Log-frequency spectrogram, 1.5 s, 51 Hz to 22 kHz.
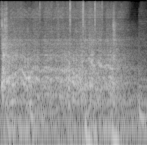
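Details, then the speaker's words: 34-year-old Pontiac Fiero abandoned 8 years, new battery and ignition lock cylinder, spark confirmed at distributor: starter cranks a few quick beats, then the engine stumbles and catches on some cylinders, trying to fire without running yet. "we do we have spark you hear it yeah oh yeah now it wants to fire"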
